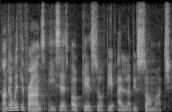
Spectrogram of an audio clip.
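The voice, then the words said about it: Odd put-on South American-sounding accent. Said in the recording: “No idea what that accent is. ... it's not Austrian. South American. ... That just kind of slipped out.”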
